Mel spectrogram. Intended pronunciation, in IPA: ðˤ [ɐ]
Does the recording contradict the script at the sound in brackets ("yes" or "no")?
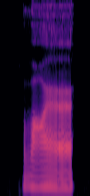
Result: yes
